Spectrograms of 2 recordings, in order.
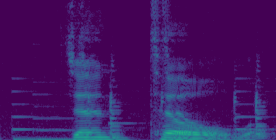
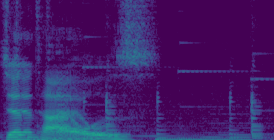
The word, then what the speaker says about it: Gentile: Epiphany, the manifestation of Christ to the gentle. Man, I can't even say words. I'm pretty sure it says Gentiles.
